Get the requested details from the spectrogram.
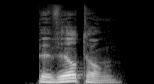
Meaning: catering
- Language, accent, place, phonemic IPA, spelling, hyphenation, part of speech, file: German, Germany, Berlin, /bəˈvɪʁtʊŋ/, Bewirtung, Be‧wir‧tung, noun, De-Bewirtung.ogg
